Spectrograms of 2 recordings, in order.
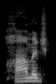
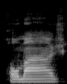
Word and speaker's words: homage: Those homage covers, homage covers, homage, however you choose to say it. There are three different ways that you can pronounce it, and all three are correct, depending where you're at, or, etc.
